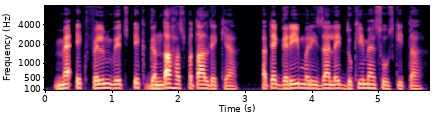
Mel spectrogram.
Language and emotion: Punjabi, sad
